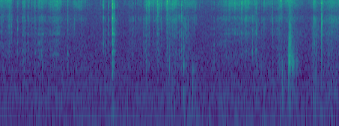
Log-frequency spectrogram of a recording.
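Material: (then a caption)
Baking soda. A blue-gloved hand holds a hand-sized, partly purple-coated block of pressed baking soda while a metal knife blade carves and scrapes it over loose powder below. Quiet, bright, gritty scraping runs throughout, broken by short, sharp crunchy crackles as pieces break away, with the crispest snaps near the middle and toward the end.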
